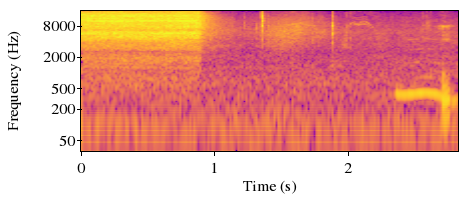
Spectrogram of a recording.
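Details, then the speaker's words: Short loud hiss of vapocoolant (cold) spray numbing the skin before an ultrasound-guided peroneus longus/brevis tendon injection near the lateral malleolus, on a real patient during hands-on training; then quiet room with faint voice. "So I only have to come back off the probe about 3/4 to a half. Cold spray."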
